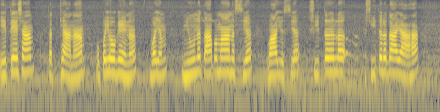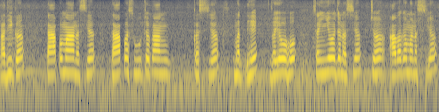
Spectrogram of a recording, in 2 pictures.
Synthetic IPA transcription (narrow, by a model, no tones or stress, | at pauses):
eːt̪eːʃaːm | t̪ɐt̪jaːnaːm | upɐjoːɡeːnɐ | ʋɐjɐm | njuːnɐt̪aːpɐmaːnɐsjɐ | ʋaːjusjɐ | ʃit̪ | ʃiːt̪ɐlɐt̪aːjaːɦɐ̆ | ɐd̪ʱikɐ | t̪aːpɐmaːnɐsjɐ | t̪aːpɐsuːt͡ʃɐkaːŋ | kɐsjɐ | mɐd̪ʱjeːd̪ʋɐjoːɦɐsɐ̃ɲjoːd͡ʒɐnɐsjɐ | t͡ʃɐɐ̰ʋɐɡɐmɐnɐsjɐ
